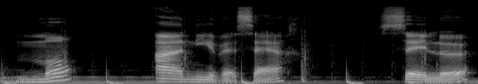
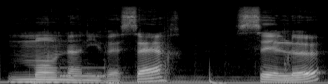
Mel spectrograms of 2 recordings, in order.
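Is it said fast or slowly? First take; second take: slowly; fast. First: It is said slowly. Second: It is said fast.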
